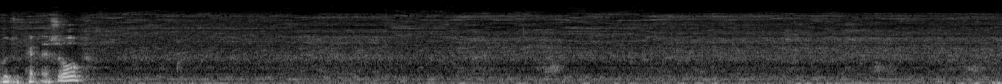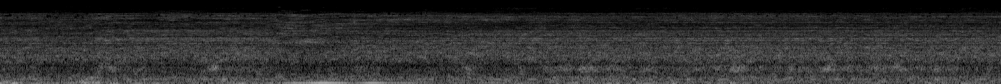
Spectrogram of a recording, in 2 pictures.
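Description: A plastic tool is handled, with faint soft bumps and rubbing.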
